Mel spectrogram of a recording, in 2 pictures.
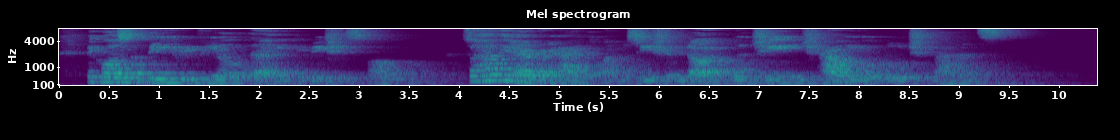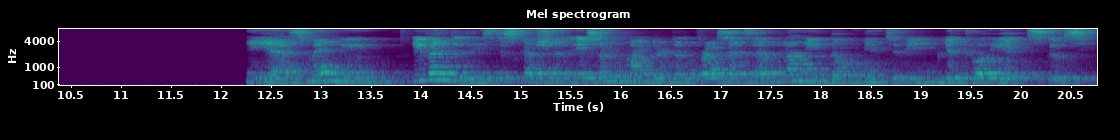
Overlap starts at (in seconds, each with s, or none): none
